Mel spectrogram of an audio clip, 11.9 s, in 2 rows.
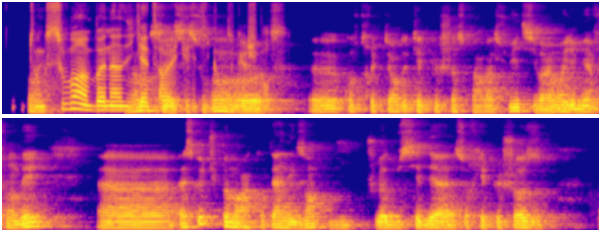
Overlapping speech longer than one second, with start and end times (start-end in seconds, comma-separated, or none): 1.2-2.6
